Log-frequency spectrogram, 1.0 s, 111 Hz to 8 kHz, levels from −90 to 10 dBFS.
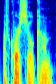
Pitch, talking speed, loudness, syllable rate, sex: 80 Hz, 250 wpm, -20 LUFS, 6.0 syllables/s, male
